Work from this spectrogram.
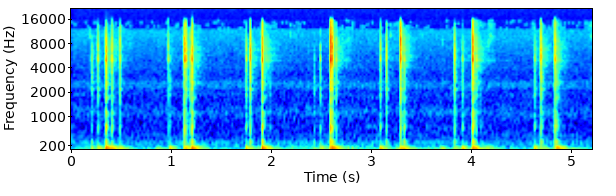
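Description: Long fingernails of both hands tap around the top and sides of a white spherical Blue Snowball microphone, a hollow plastic ball with a perforated metal grille. Quick clustered clicks come in uneven bursts over a deep, hollow thump, each with a bright crisp edge that dies away almost at once.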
